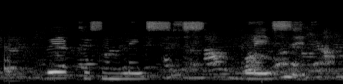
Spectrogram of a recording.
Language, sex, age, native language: Icelandic, female, 10, Icelandic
